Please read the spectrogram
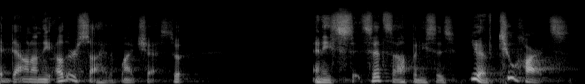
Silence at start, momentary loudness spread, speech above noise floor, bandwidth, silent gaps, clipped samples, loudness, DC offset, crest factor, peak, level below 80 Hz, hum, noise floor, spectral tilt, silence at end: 0 s; 13 LU; 39 dB; 15.5 kHz; 2.58-3.10 s; under 0.1%; -33 LUFS; under 0.1%; 22 dB; -12 dBFS; -70 dBFS; none; -72 dBFS; -3.5 dB/octave; 0.2 s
